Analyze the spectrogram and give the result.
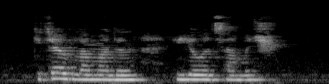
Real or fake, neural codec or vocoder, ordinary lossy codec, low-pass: real; none; AAC, 32 kbps; 9.9 kHz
